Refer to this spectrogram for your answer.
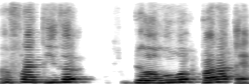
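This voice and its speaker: Fairly slowly, this man talks in an extremely high pitch. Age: 60s. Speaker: vlogger. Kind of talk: opinion monologue. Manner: halting, many fillers and repeats.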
